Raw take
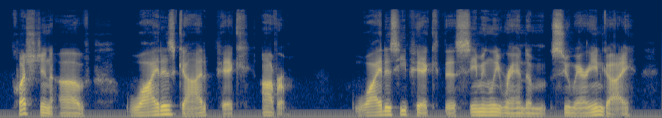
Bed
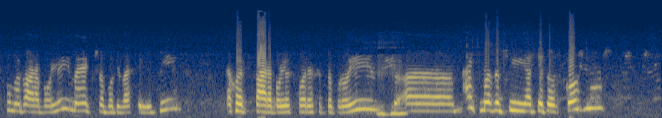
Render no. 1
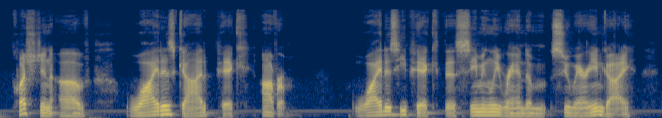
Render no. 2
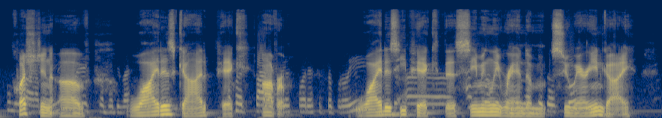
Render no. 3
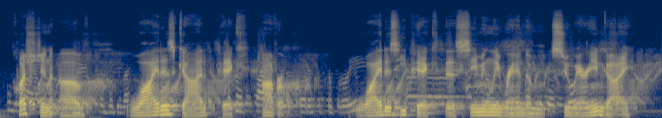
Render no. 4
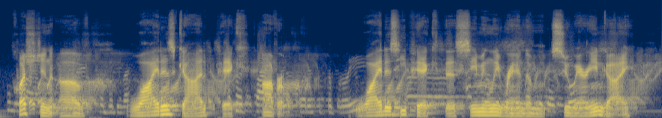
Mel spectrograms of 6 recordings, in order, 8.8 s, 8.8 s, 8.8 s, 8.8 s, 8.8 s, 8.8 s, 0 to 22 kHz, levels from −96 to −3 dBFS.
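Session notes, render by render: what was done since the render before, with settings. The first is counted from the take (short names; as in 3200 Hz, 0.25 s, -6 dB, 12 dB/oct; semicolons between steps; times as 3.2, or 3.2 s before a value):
de-hum 60 Hz, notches 3
add bed -19 dB
air absorption 51 m; delay with a stepping band-pass 0.122 s, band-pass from 460 Hz, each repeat 0.7 oct, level -10 dB
gain +7.5 dB; limiter -2 dBFS, peak gain reduction 1.5 dB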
